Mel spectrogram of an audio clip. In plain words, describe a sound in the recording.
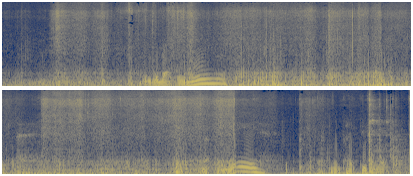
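Cans clink in a bin.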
